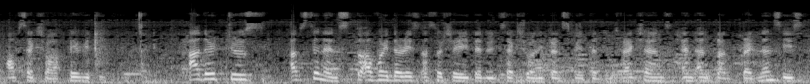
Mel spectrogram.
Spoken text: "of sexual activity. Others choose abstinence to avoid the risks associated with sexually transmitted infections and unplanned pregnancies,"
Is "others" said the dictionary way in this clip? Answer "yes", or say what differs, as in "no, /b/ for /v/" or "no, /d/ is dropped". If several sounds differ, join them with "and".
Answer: no, /z/ is dropped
